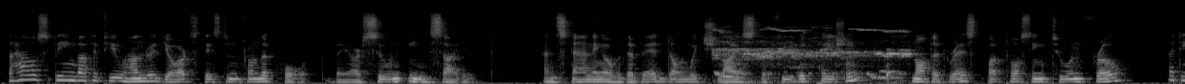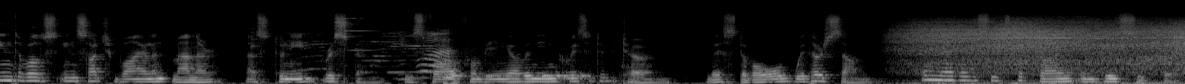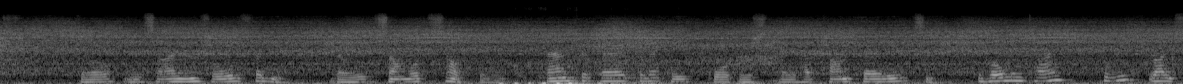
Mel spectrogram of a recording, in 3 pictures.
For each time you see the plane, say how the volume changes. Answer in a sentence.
You can hear the plane from 20.6 to 35.4 s, at a steady volume.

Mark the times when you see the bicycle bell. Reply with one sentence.
You can hear the bicycle bell from 14.3 to 16.4 s.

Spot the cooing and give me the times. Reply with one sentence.
The cooing can be heard from 7.1 to 9.2 s, from 16.2 to 18.1 s and from 28.6 to 30.6 s.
